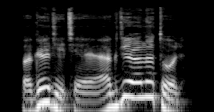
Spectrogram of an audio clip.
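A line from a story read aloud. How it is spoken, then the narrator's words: Exclaiming. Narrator (Russian): воскликнул Паша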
